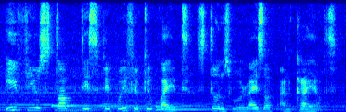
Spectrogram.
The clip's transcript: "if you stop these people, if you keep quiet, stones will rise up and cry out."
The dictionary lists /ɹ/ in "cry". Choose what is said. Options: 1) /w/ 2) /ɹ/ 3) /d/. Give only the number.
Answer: 2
